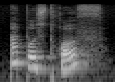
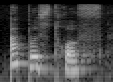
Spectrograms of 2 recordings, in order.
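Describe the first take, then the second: No difference in how they are said.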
